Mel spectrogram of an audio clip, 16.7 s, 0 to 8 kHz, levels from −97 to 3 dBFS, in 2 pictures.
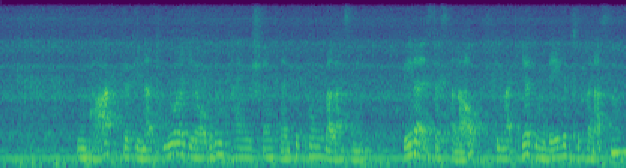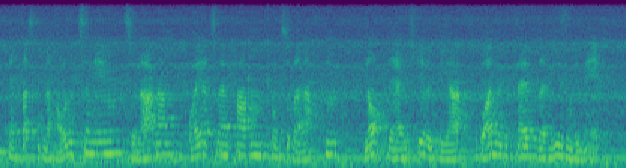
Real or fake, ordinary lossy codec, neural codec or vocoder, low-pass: fake; none; codec, 16 kHz in and 24 kHz out, 1 kbps, XY-Tokenizer; 7.2 kHz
